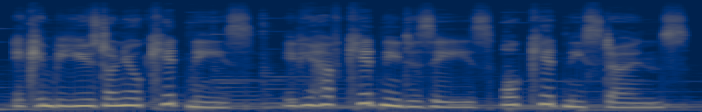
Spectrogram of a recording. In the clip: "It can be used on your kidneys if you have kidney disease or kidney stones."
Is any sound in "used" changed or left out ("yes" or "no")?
no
